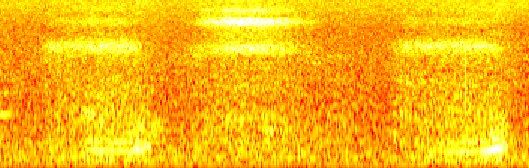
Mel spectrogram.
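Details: A male sleeper gives two soft, low rattling breaths, each with a faint tonal moan, in a quiet room; snoring.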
